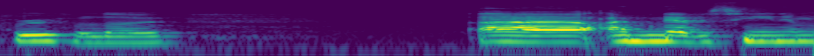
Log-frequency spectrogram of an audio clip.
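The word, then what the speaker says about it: Ruffalo: and I think Mark I think it's pronounced rufalo uh I've never seen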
